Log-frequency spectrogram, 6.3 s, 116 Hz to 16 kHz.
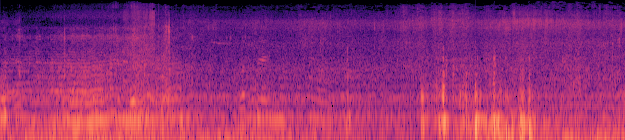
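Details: Bees from a tree-trunk hive buzz while hunters take the honey, GoPro Hero5 Black: a dense droning hum over rumbling low noise, with sharp scraping and knocking sounds later on.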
